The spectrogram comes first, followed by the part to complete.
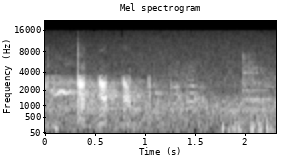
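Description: Birds calling: a quick run of short, pitched calls in the first second, then fainter calls.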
